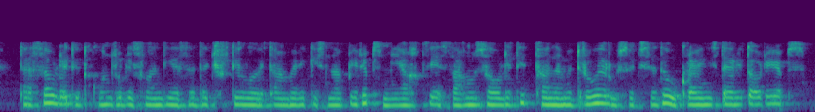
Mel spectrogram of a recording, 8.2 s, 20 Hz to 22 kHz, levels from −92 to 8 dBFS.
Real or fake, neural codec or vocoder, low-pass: fake; vocoder, 22.05 kHz, 80 mel bands, HiFi-GAN; 5.4 kHz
